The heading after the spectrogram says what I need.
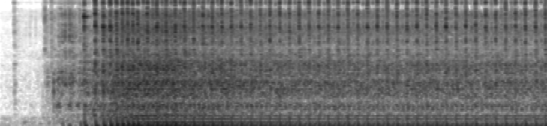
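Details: Troy-Bilt self-propelled lawn mower with a carburettor needle seat issue, after replacing leaking gasket; catches after brief crank, settles into smooth steady single-cylinder drone, no surging or stumbling; running healthy.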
